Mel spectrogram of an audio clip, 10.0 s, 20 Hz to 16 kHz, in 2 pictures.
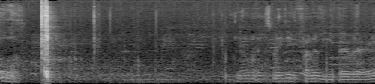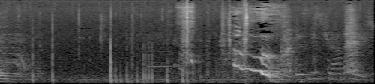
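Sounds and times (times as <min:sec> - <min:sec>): dog whining: 0:07.4 - 0:08.9.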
